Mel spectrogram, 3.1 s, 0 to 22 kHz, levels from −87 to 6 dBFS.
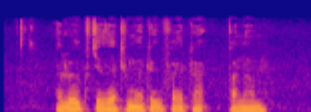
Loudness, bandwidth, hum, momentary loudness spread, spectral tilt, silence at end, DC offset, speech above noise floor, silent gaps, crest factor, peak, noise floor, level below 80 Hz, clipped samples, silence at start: -19 LUFS; 11.5 kHz; none; 13 LU; -6.5 dB/octave; 0.45 s; under 0.1%; 22 dB; none; 16 dB; -2 dBFS; -39 dBFS; -46 dBFS; under 0.1%; 0.2 s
